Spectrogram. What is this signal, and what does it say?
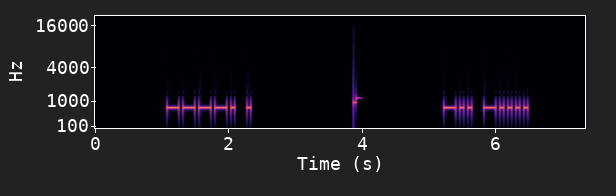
Morse code, heard as a keyed tone, about 20 wpm, 700 Hz. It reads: 9E D6
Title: Single-Letter Single-Number 20wpm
